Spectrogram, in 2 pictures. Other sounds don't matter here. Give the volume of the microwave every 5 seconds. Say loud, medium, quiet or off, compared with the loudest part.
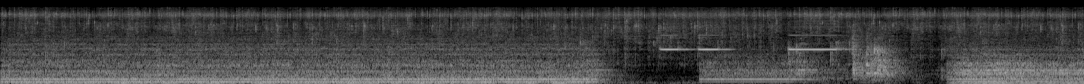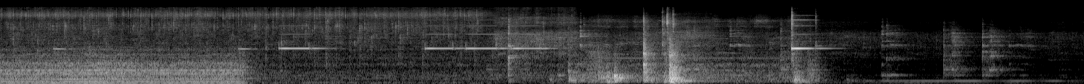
medium, medium, medium, loud, off.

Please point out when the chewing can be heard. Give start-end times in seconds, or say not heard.
not heard.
